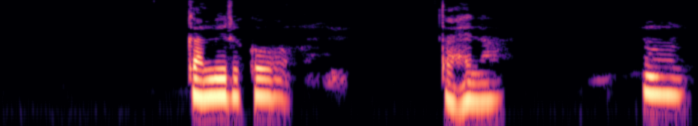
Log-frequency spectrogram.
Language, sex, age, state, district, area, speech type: Santali, male, 30-45, West Bengal, Jhargram, rural, spontaneous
